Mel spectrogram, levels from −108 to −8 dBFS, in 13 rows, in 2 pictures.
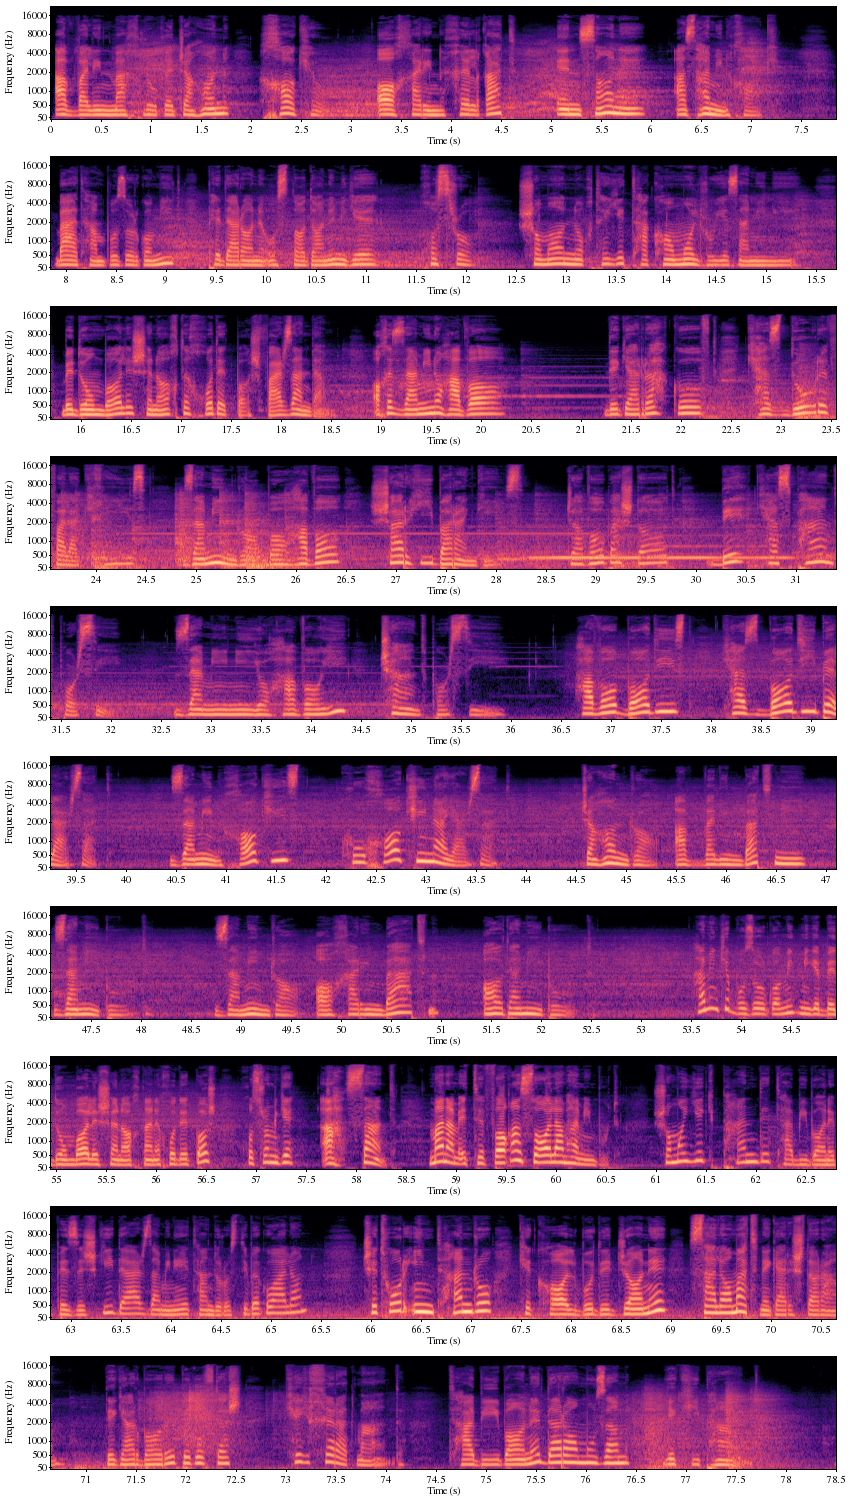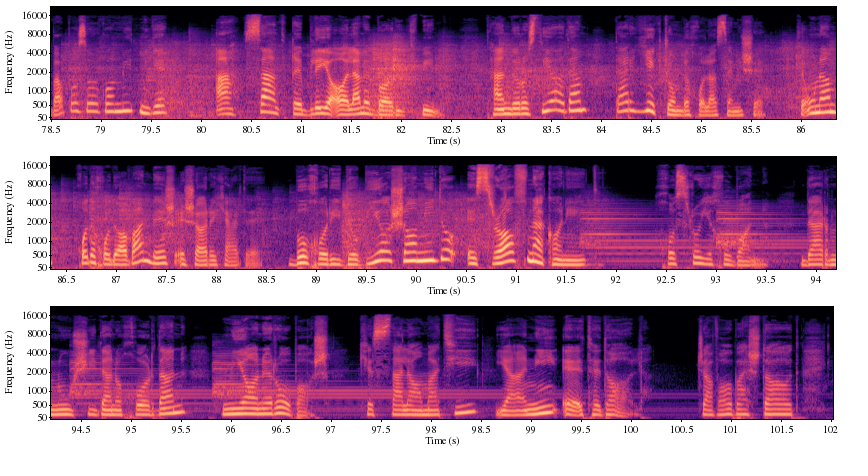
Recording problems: household noises; noticeable; throughout; 15 dB below the speech

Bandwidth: 16.5 kHz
